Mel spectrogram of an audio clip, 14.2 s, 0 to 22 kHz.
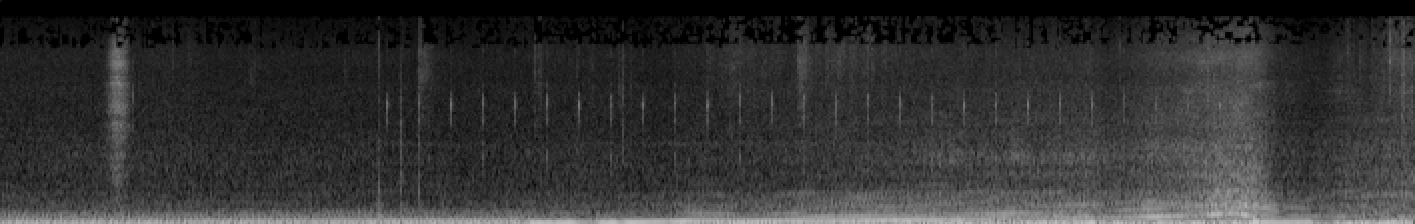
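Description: Stage 2-tuned BMW 340i's turbocharged B58 inline-six, heard from inside the cabin: a steady low rumble at first, then a pull with the engine note rising for several seconds before it drops off sharply near the end as the throttle is lifted. A brief hiss about a second in, and a light ticking about three times a second through the middle.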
